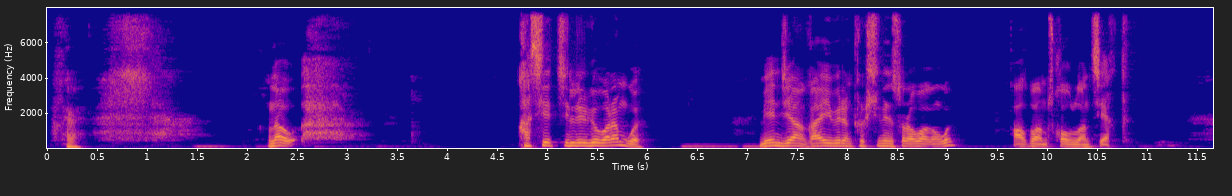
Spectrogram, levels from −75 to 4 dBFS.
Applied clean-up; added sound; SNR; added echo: classical method log-MMSE.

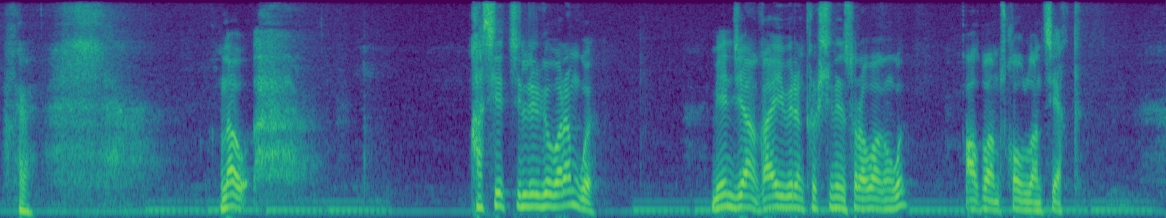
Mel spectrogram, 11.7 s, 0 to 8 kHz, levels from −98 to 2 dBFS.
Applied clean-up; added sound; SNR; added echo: none; Bass guitar; 16 dB; none.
